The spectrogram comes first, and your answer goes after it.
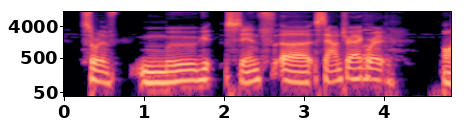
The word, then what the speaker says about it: Moog: But it has like really strange like sort of Moog synth uh soundtrack where Oh, I'm sorry, Mr. Music Major. It it it's pronounced Moog.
